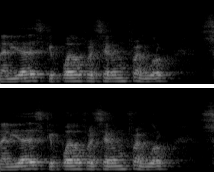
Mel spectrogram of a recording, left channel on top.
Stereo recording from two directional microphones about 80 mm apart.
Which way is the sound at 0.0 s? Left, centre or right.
Right.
